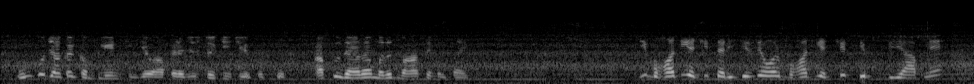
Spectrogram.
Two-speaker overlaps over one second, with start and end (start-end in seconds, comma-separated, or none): none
